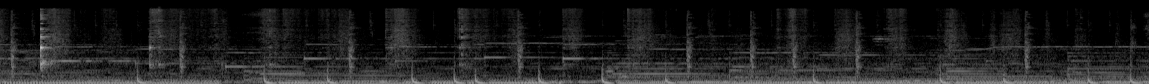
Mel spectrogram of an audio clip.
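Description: Spoon scraping and clinking against a bowl while bhel snack is mixed, a close series of uneven metallic taps and rattles with rustling of dry puffed rice between them.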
